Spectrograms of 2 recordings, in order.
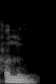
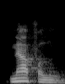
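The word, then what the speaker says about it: נפלו: the verb here yes which is the noon which is nah right and then we got the ph because it doesn't have a dot in it and then i got a l and then i got an o okay which is this sound here so enough well not falu nafalu not not flu not falu nah okay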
